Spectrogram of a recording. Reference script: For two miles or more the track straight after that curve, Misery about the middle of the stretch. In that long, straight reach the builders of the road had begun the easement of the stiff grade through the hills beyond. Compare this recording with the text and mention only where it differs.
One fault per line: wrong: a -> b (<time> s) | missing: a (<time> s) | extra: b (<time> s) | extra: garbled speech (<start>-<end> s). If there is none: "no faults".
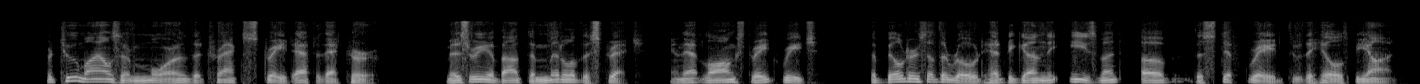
no faults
